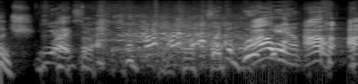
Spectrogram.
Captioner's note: laughter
